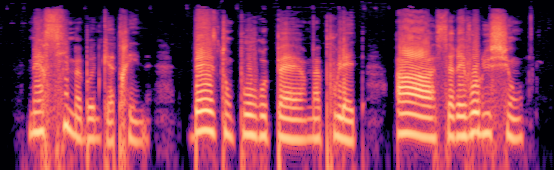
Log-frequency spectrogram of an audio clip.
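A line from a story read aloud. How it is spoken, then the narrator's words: Reply. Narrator (French): il répliqua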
